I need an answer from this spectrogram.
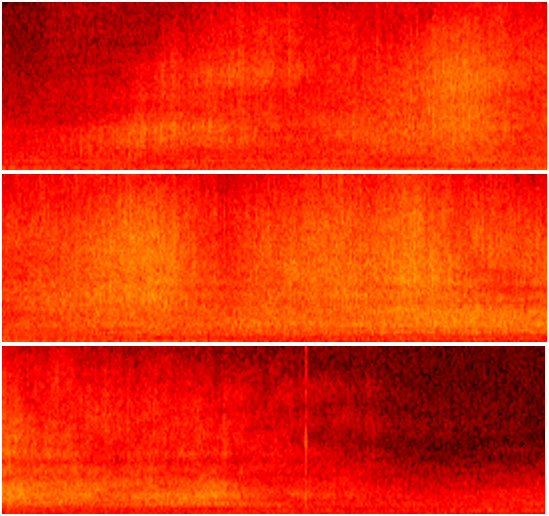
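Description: Diesel freight train passing: a steady low locomotive engine drone with a rushing rolling noise that builds for about ten seconds and then fades away.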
